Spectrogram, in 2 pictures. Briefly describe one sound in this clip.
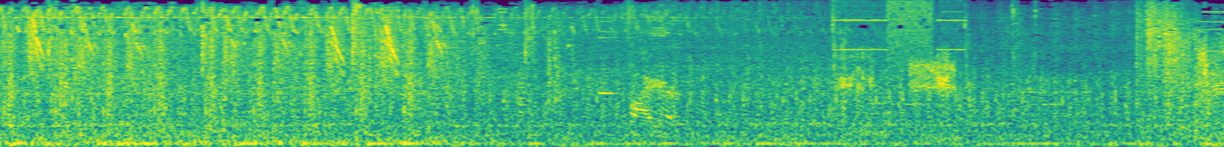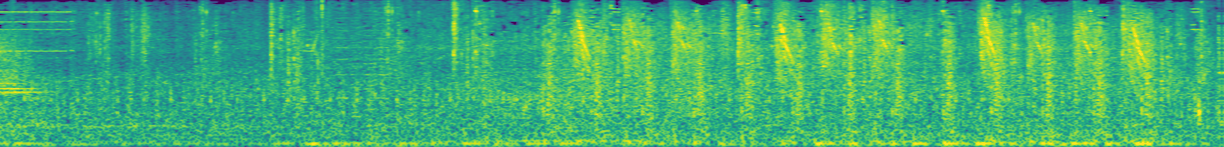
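A helicopter's rotor thumps overhead with a steady low drone.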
